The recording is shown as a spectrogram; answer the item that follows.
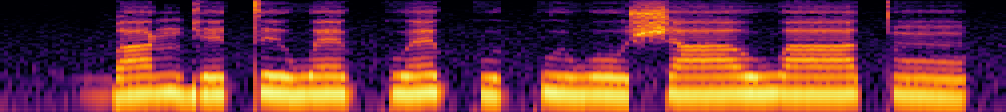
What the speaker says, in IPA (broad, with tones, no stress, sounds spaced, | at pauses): ɡ͡b a˨˥ ŋ ɡ e˨˥ t ɪ˦˨ w ɛ˦˨ kʷ ɛ˨˥ kʷ ɪ˨˥ kʷ ɨ˦˨ w o˦˨ ʃ aː˦˥ w aː˦˥ t õ˦˨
